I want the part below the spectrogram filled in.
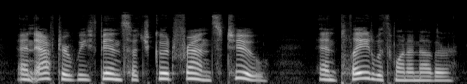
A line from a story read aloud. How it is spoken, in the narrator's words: exclaimed a piglet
